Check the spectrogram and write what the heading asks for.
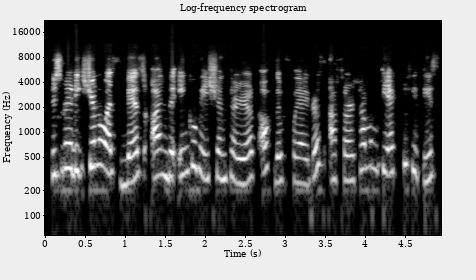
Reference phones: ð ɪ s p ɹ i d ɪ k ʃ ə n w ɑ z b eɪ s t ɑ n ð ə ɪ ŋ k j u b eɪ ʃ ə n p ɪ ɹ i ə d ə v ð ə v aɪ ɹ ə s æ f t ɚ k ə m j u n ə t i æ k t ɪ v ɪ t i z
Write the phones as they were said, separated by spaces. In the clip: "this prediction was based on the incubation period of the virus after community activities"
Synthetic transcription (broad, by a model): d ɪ s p ɹ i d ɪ k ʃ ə n w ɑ s b eɪ s t ɑ n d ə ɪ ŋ k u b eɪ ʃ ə n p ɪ ɹ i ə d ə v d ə f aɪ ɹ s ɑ f t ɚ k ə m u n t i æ k t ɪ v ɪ t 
